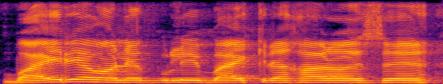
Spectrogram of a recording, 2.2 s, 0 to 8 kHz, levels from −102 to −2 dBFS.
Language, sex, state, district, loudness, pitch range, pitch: Bengali, male, Assam, Hailakandi, -13 LUFS, 170-190 Hz, 180 Hz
